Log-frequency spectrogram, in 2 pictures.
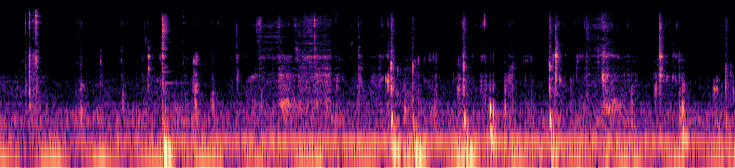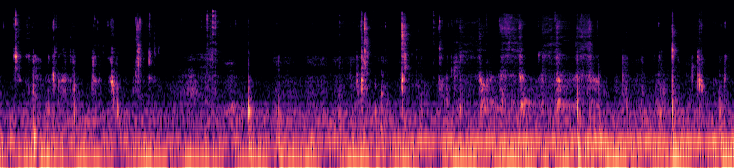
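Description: Close-up chewing of malatang: a steady run of small, irregular mouth clicks and bites, with a steady low hum underneath.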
